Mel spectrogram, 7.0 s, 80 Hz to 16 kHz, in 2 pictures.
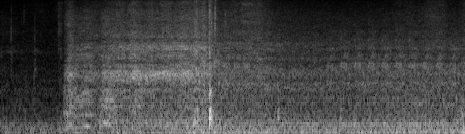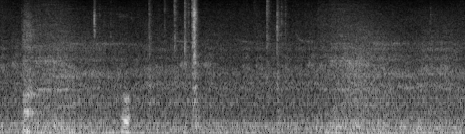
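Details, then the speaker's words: Rover 25 with K-series engine on a large battery, compression about 160 and balanced: starts better but runs unevenly with stumbles. It runs the same with cylinder two unplugged, so the misfire is traced to the coil pack. "well that's exactly the same isn't it it's B firing however it's starting better again that's starting as it should do but it's still not running quite right"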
